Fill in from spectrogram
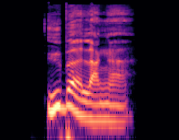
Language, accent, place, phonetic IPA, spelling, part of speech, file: German, Germany, Berlin, [ˈyːbɐˌlaŋɐ], überlanger, adjective, De-überlanger.ogg
- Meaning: inflection of überlang: 1. strong/mixed nominative masculine singular 2. strong genitive/dative feminine singular 3. strong genitive plural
